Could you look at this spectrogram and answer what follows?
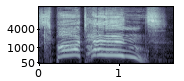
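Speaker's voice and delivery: very high, far-carrying battle shout; rally the troops, screaming; battle cry. Acted. Joking battle cry about arrows.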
